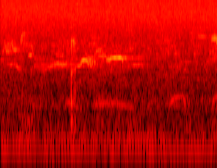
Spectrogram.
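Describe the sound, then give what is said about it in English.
Faint nightingale song at dawn in Dorset: thin, high whistled phrases and a quick rising note over a steady low outdoor rumble, with no one speaking. “Nightingales at dawn in Dorset – magical, beautiful and moving”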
